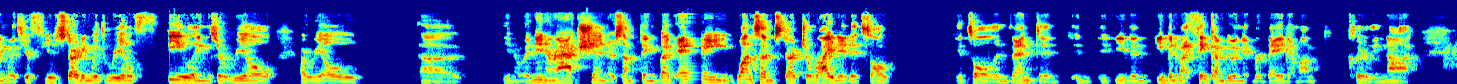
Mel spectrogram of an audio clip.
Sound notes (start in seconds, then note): none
